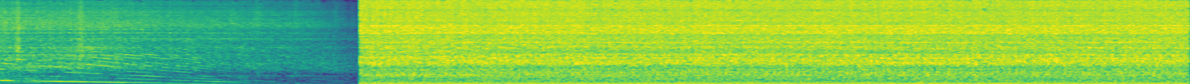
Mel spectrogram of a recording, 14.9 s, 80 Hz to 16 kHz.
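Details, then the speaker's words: 29-year-old TimberJack 450-C skidder diesel, sitting 8 years, started with ether: crank and catch, then settles into steady even low thrum about four beats a second; healthy diesel idle, runs good. "This thing runs so good. Let's check the blow by."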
